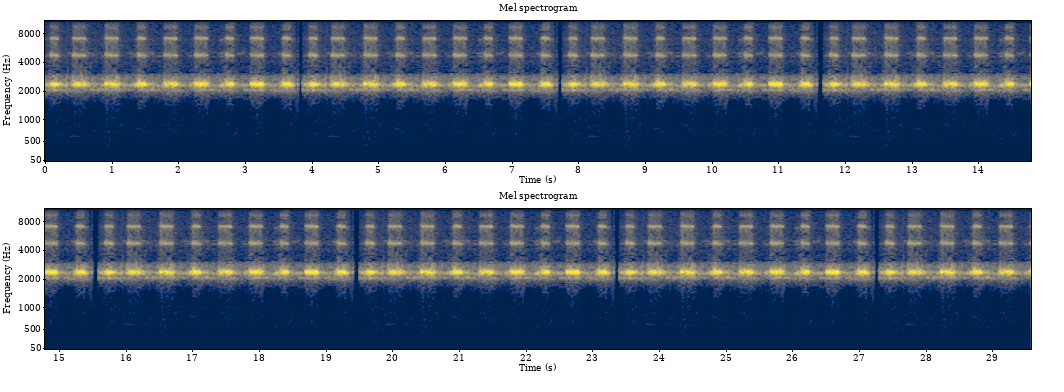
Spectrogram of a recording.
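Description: Cricket chirping in a steady, even rhythm of about two to three chirps a second on one high pitch, with a brief dropout about every four seconds, as in a looped cricket recording.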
